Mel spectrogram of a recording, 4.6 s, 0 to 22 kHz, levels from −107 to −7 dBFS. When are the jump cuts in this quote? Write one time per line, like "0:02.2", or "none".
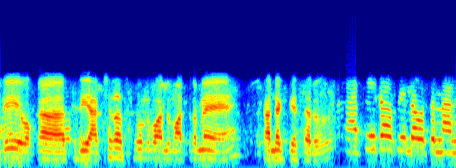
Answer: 0:03.5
